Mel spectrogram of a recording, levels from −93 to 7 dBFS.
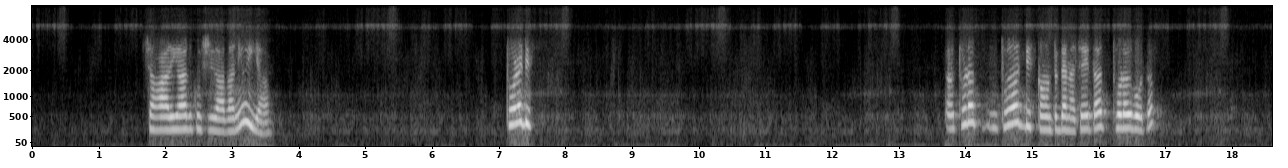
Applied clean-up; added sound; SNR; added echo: neural separator model SepFormer DNS4.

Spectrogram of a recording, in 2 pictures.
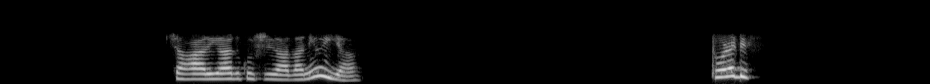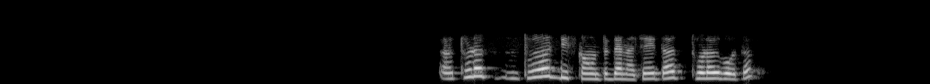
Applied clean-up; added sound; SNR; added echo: neural mask model Resemble Enhance denoiser.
